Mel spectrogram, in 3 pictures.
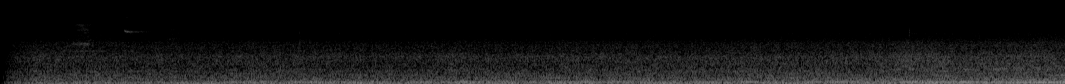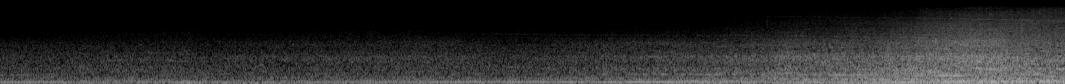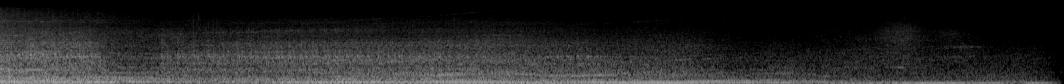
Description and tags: Ambience Rome Bus Station 003
Ambience, Bus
